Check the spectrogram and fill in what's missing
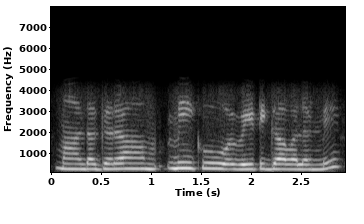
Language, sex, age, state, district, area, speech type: Telugu, female, 18-30, Telangana, Jayashankar, urban, conversation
